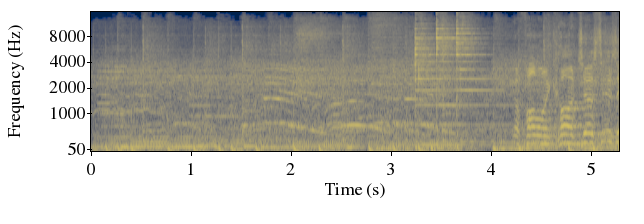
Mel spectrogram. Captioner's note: bell ringing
